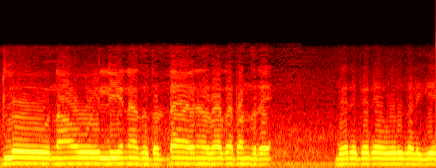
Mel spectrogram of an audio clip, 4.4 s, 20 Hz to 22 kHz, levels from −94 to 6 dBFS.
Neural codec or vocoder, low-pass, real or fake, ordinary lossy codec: none; 7.2 kHz; real; Opus, 24 kbps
